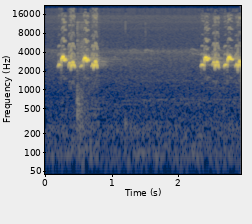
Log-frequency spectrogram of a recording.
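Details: Sooty-headed bulbul calls used as a lure to make other birds answer: two bubbly phrases of about five quick, bright, slurred notes each, roughly two seconds apart, over a faint low rumble.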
